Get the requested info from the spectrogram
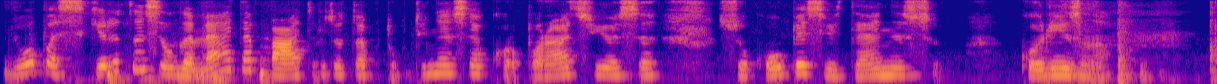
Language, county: Lithuanian, Vilnius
